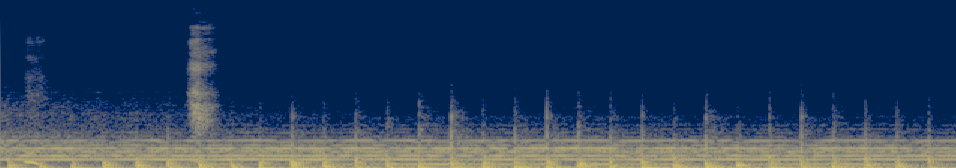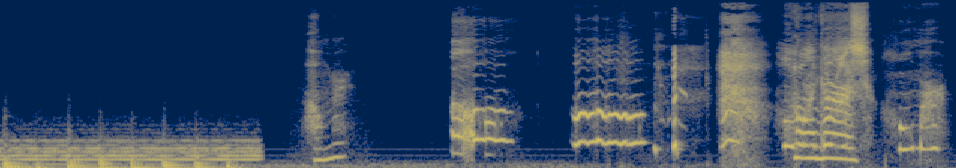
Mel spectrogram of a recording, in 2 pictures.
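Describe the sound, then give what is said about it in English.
A steady, rapid heartbeat thumps deep and loud for about twelve seconds over a low hum, then stops as people begin talking. “Is that a heartbeat?”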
